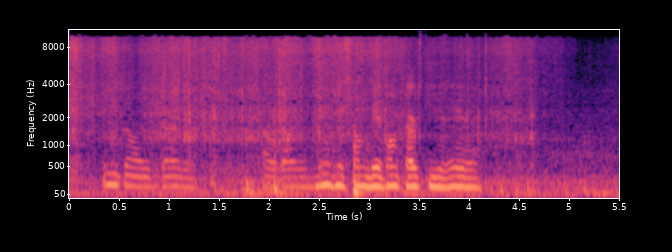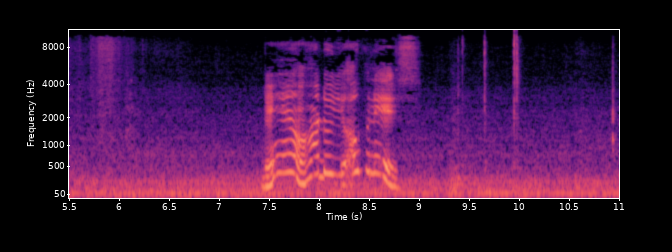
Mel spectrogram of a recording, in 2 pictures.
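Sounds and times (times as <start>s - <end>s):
plastic bag rustling: 0.0s - 6.2s
low steady rumble: 0.0s - 11.0s.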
